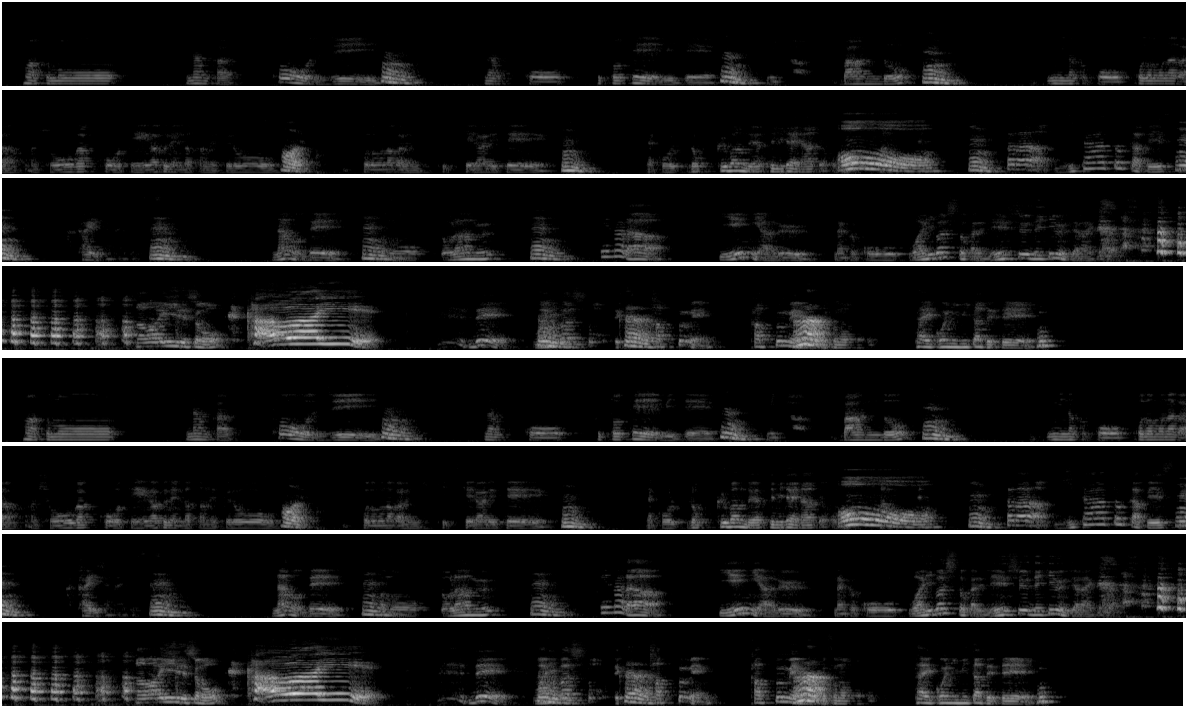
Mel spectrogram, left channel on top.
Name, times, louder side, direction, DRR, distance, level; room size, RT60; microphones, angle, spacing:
voice 1, 0.2-1.1 1.8-2.3 2.7-3.8 4.8-5.6 6.1-7.1 7.6-8.0 8.4-9.1 10.4-14.6 15.5-16.1 16.4-17.3 18.3-20.3 20.6-20.7 21.0-21.1 21.9-23.7 24.4-25.3 26.4-27.1 27.4-28.6 29.7-30.3 30.8-34.8 36.9-37.8 39.9-41.7 42.0-42.7 43.0-44.0 44.6-45.9, right 2 dB, 55° right, 0.9 m, -41 dB
voice 2, 3.8-4.2 7.2-7.5 9.2-9.6 14.6-14.9 17.4-17.7 20.2-21.2 21.5-21.8 23.6-23.9 25.1-25.6 27.3-27.7 29.0-29.4 34.6-36.9 38.0-39.3 40.9-41.2 41.7-42.1 43.4-43.8 45.9-46.0, equal, 10° left, 1.1 m, -28 dB
9.3 x 4.3 x 2.5 m
head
